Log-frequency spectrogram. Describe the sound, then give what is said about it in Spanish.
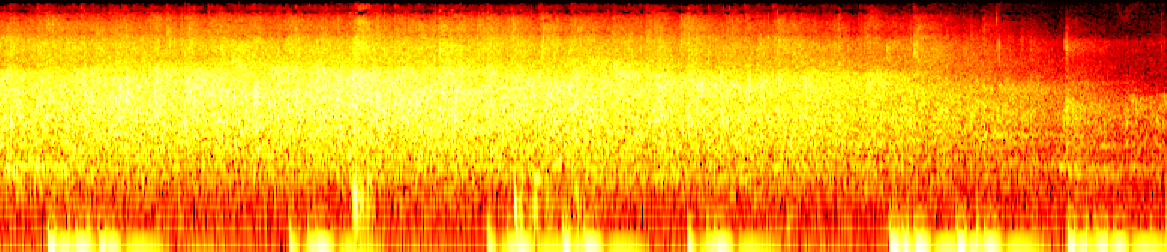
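A crowd applauds in praise of God, the King of Kings, in a dense, steady wash of clapping that holds strong for several seconds, then thins into scattered, uneven claps as it fades toward the end. “Así que le damos un aplauso al Rey de Reyes.”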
